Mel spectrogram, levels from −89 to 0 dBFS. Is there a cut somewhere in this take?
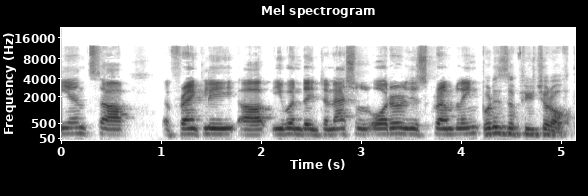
yes; 1 cut; at 4.2 s

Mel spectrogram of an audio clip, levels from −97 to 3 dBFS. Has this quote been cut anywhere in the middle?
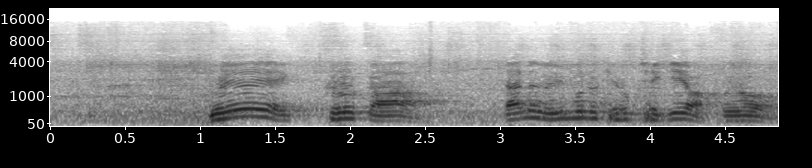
no; 0 cuts

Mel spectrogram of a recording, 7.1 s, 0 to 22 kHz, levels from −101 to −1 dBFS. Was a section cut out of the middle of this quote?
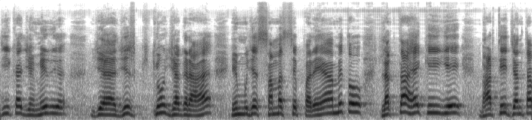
no; 0 cuts

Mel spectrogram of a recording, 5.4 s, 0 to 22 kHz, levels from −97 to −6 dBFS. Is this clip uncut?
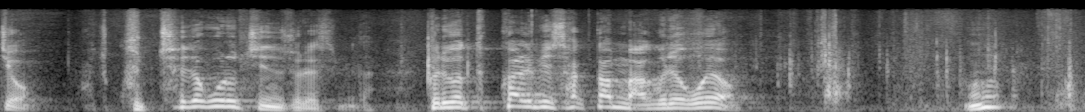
yes; 0 cuts

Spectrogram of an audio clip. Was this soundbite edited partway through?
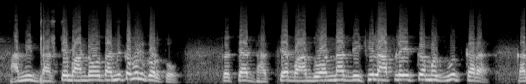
no; 0 cuts

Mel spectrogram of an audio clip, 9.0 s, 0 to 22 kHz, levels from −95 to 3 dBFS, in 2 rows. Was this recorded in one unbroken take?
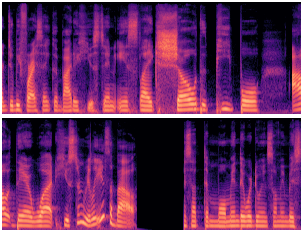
no; 1 cut; at 6.9 s

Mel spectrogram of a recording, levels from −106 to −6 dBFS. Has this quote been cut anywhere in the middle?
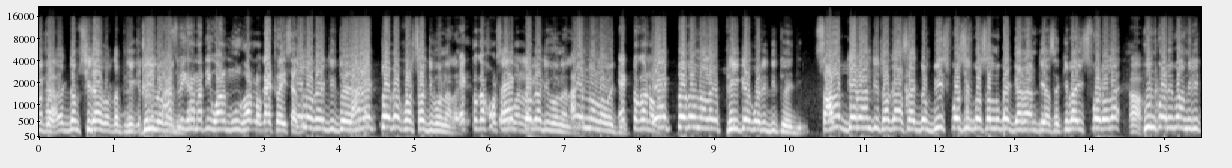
yes; 4 cuts; at 1.3 s, 3.5 s, 7.2 s, 10.6 s

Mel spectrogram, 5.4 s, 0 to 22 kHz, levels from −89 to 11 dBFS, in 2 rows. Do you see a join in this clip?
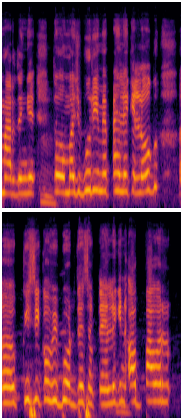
no; 0 cuts

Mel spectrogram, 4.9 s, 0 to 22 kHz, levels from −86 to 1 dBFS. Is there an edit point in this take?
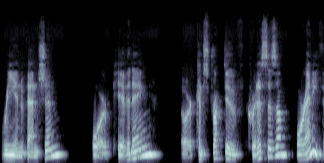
yes; 2 cuts; at 2.7 s, 3.7 s

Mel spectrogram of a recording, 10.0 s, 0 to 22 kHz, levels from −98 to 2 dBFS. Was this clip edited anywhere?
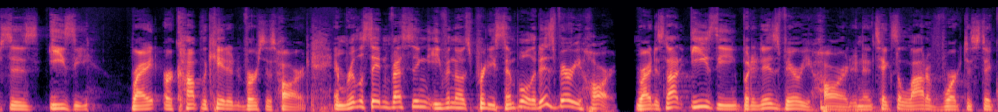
yes; 1 cut; at 6.2 s

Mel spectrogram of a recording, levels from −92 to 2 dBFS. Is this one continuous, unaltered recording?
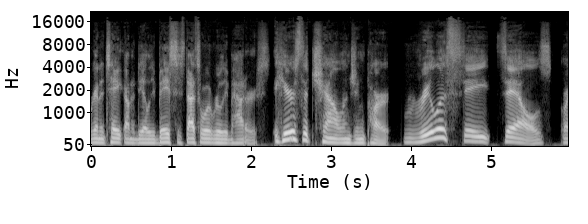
no; 3 cuts; at 2.3 s, 3.9 s, 4.8 s

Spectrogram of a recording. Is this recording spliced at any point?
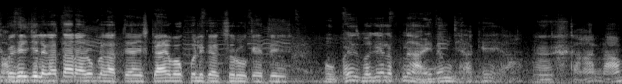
no; 0 cuts

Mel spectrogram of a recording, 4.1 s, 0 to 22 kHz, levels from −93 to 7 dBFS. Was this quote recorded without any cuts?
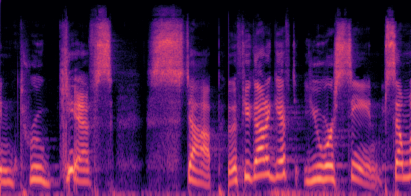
yes; 0 cuts

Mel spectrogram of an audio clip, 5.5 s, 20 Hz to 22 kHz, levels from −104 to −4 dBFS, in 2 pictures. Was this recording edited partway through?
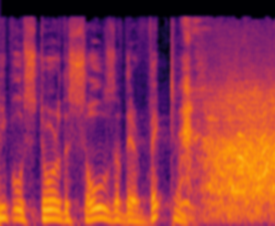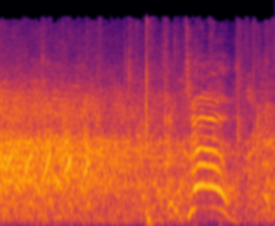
no; 0 cuts

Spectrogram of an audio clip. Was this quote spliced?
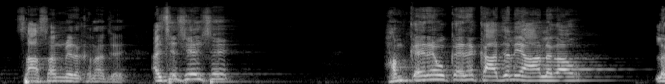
no; 0 cuts

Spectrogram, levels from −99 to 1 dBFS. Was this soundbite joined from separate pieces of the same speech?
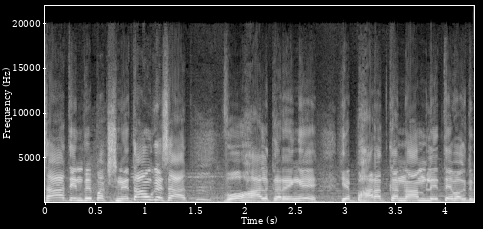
no; 0 cuts

